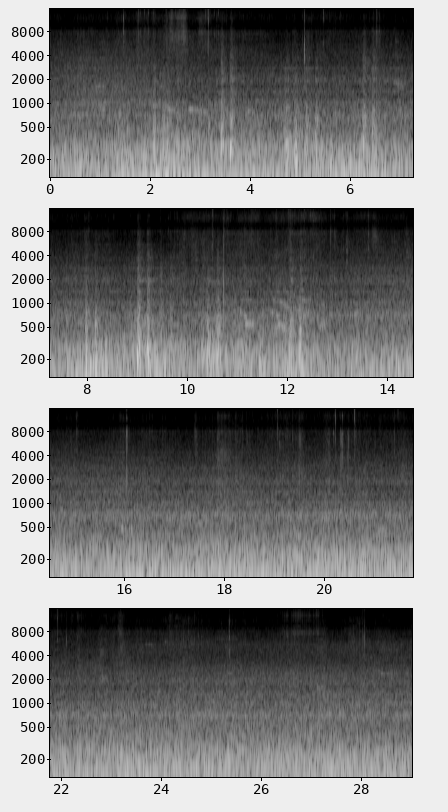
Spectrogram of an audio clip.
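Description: Electric commuter train, heard from inside the front car, running with low rumble and wheel knocks as it slows into a station, then standing at the platform with a steady low hum.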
